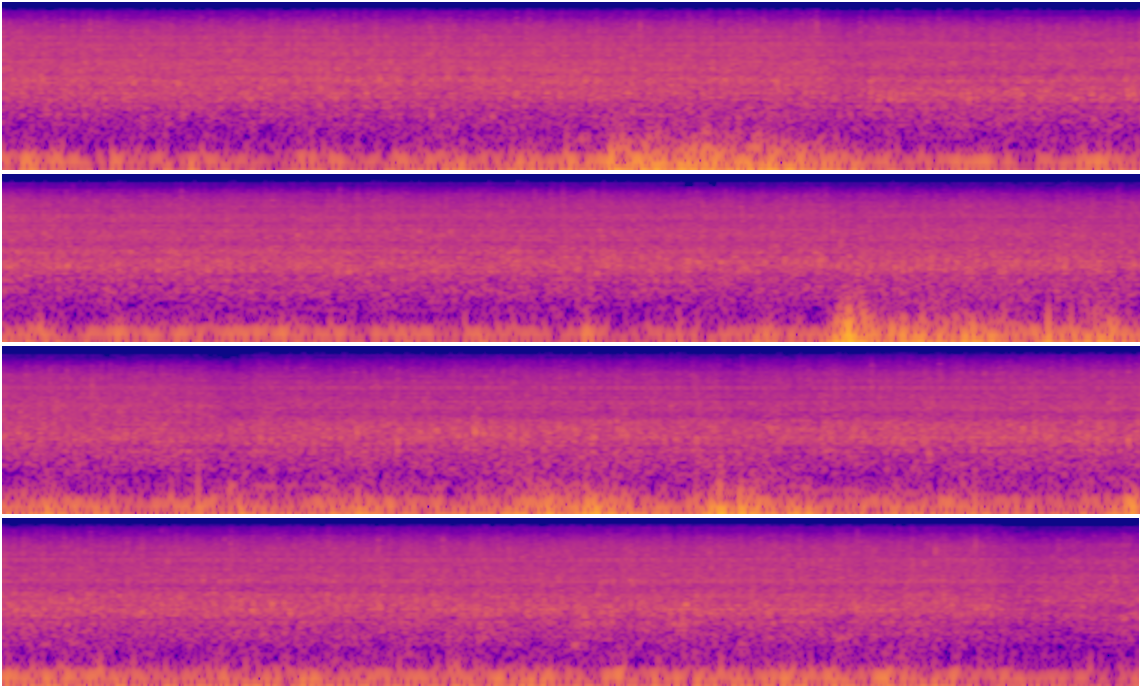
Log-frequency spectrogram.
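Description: Small waterfall spilling into a pool: a steady rush of water, broken by a few brief low rumbles.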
